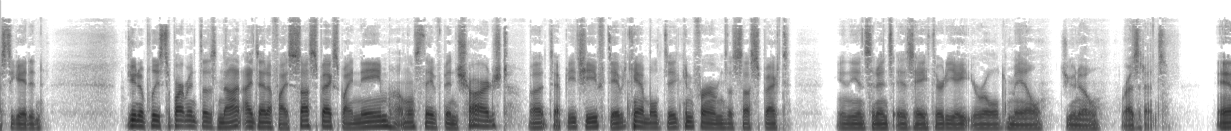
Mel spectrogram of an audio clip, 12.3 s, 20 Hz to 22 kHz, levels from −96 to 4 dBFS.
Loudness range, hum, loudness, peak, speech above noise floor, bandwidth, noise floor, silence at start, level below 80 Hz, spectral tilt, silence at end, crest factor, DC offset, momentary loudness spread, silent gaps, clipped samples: 4 LU; none; -22 LUFS; -2 dBFS; 31 dB; 13.5 kHz; -52 dBFS; 0 s; -42 dBFS; -6 dB/octave; 0 s; 18 dB; under 0.1%; 9 LU; none; under 0.1%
